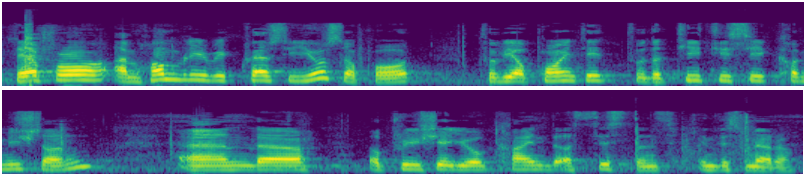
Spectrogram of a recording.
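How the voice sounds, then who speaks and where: An older man from South Korea, a city councillor giving a measured, halting nomination speech. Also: fairly high pitch, darkish tone, a little hiss or hum. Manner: measured, halting, many "uh" pauses. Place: council chamber.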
